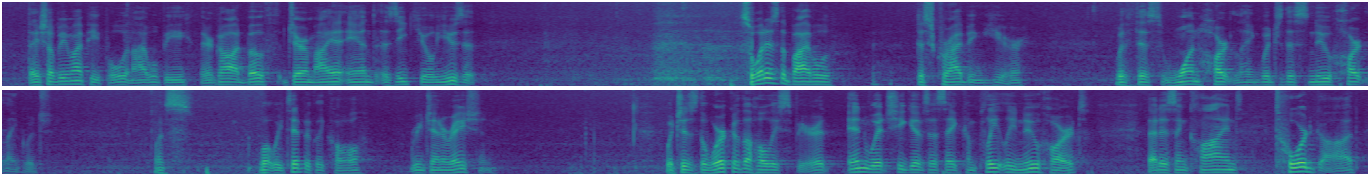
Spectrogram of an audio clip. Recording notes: This sermon was preached on Sunday, June 20, 2021 from the pulpit of Grace Community Church in Berea, KY.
